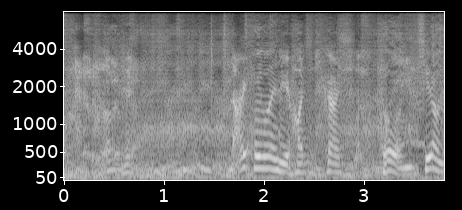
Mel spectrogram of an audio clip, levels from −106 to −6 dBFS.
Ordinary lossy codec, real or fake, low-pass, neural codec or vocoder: none; fake; none; codec, 16 kHz, 1 kbps, FreqCodec, larger model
